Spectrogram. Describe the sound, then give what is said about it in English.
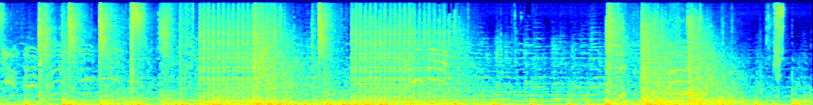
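Gunfire from a space game's gameplay trailer: dense bursts of rapid shots and crashing impacts. They come in loud clusters with brief lulls between them across the whole stretch. “That gun sounds good.”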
